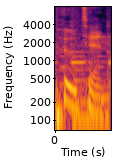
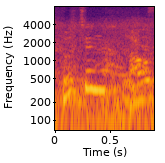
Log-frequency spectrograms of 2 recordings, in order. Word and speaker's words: poutine: Is it Putin? That's how you pronounce it. Putin?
